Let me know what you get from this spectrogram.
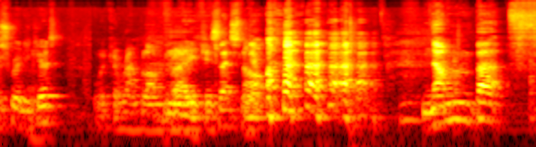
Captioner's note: laughs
